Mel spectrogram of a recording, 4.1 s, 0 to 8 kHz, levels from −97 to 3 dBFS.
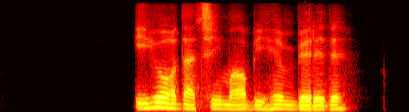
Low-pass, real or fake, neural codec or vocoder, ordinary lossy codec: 7.2 kHz; fake; codec, 16 kHz, 0.7 kbps, FocalCodec; AAC, 32 kbps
